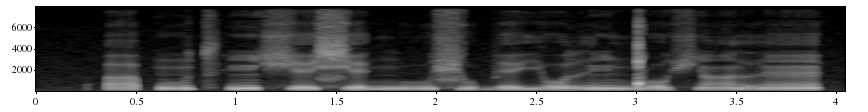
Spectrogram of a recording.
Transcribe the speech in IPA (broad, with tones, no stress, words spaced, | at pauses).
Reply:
ʔa˨˩˦pũ˨˩˦t͡sʼĩ˧˥ çe˧ɕe˩˧˩ ŋu˨˩˦ɕu˧be˩˧˩ jo˧˥rĩ˧˥ŋ͡ǃo˩˧˩çã˨˩˦ rɛ̃˧˥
